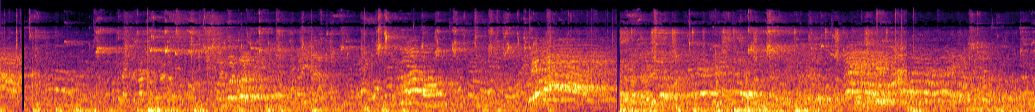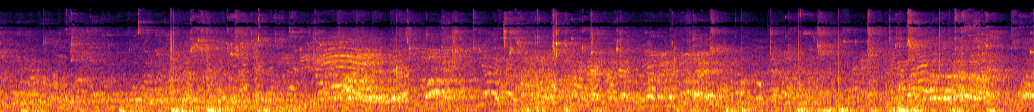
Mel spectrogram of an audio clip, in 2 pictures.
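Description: Live sound of an indoor basketball game: the ball bouncing on the court as players dribble, with players' voices calling out and echoing around the hall.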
